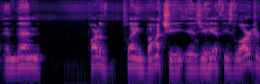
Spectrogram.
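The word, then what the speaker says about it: bocce: park wi clu s evened bot ball what Bachi that's how you say it bot Bachi B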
